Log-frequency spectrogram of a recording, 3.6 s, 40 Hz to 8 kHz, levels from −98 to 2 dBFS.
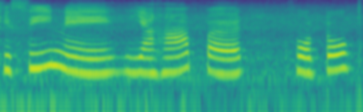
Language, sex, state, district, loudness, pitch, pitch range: Hindi, female, Madhya Pradesh, Dhar, -12 LUFS, 275 Hz, 260-300 Hz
